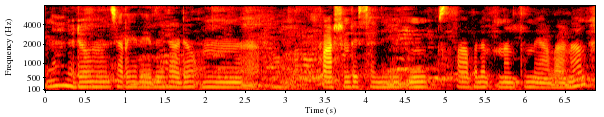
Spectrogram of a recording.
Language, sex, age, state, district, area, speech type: Malayalam, female, 30-45, Kerala, Idukki, rural, spontaneous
